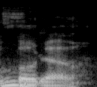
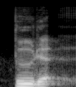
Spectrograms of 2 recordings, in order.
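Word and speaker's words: Bodø: Oh, Bodo. Or no, somebody taught me how to pronounce that, and I've already forgotten. Oh, is there another way of saying it other than Bodo? But it's like Budo.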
